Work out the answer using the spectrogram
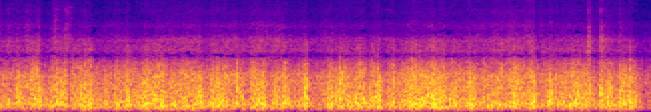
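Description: Steady running noise of a moving train heard through an open carriage window or door: the continuous rumble of wheels on rails, mixed with wind buffeting the microphone.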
